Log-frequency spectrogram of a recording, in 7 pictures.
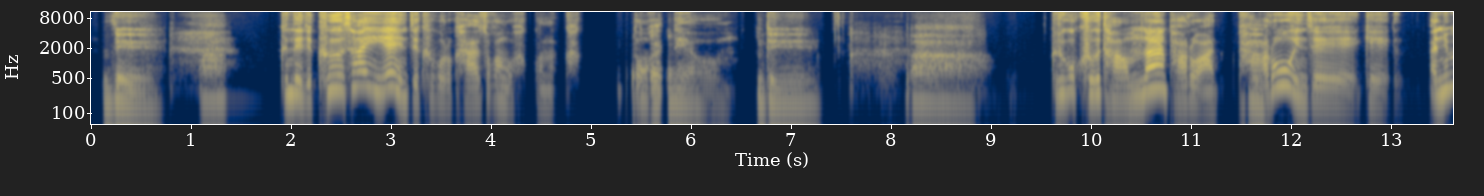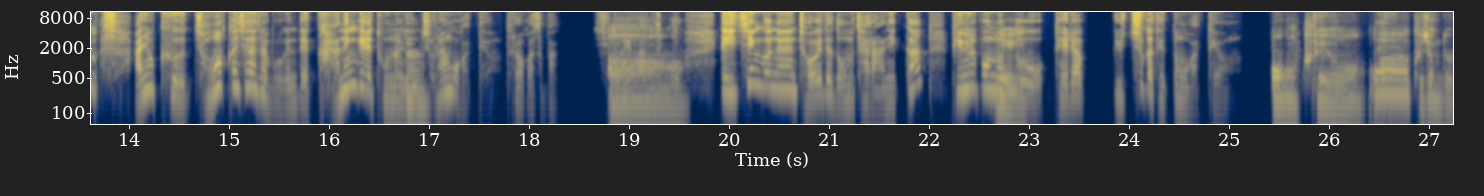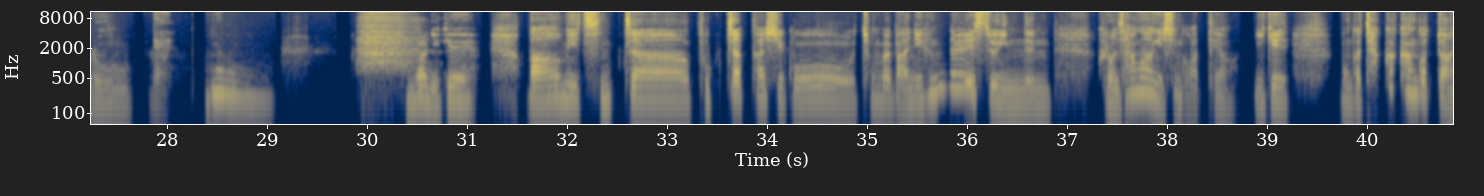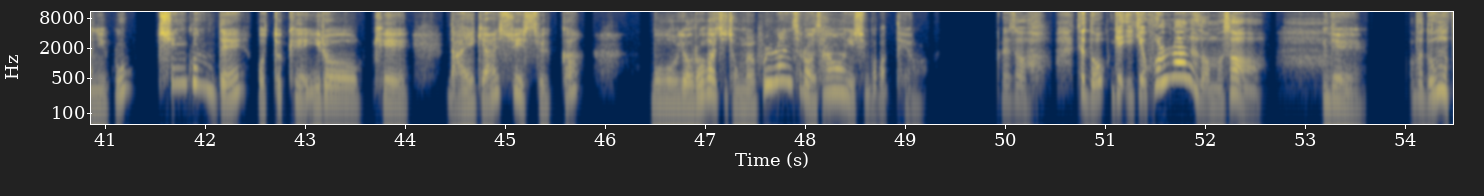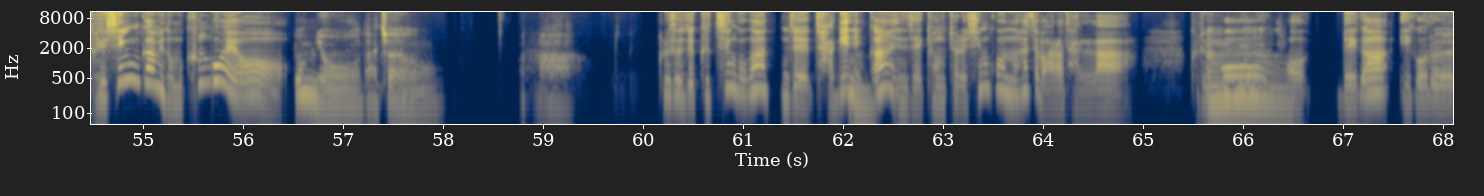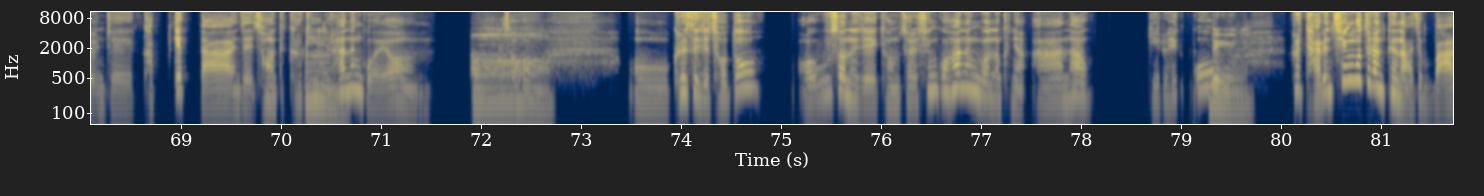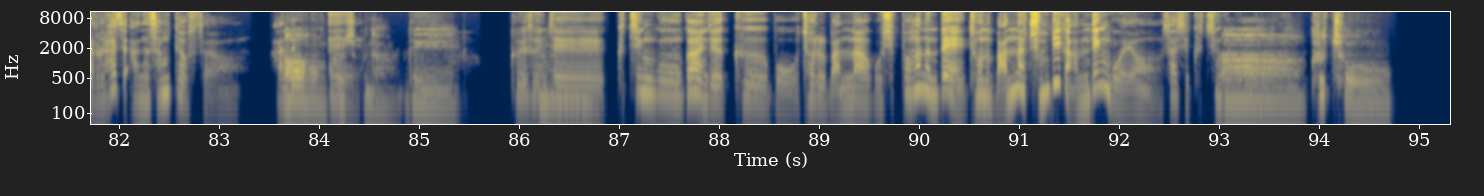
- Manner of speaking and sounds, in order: other background noise; tapping; sigh; sigh
- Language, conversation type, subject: Korean, advice, 다른 사람을 다시 신뢰하려면 어디서부터 안전하게 시작해야 할까요?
